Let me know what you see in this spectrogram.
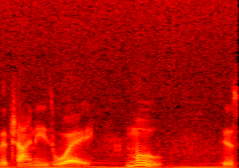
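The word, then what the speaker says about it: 無為: In Japanese, Mui. I is Japanese for pronouncing the Chinese way. Mu is Chinese Wu. Mui, as distinct from Ui.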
